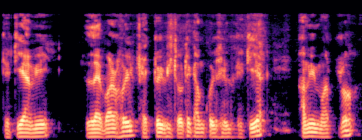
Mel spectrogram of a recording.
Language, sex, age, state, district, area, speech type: Assamese, male, 60+, Assam, Charaideo, rural, spontaneous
